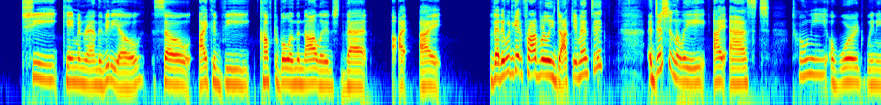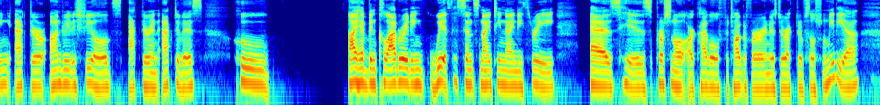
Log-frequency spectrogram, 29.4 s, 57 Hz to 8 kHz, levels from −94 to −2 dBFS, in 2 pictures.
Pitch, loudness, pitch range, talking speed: 150 Hz, -21 LUFS, 135-165 Hz, 115 wpm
